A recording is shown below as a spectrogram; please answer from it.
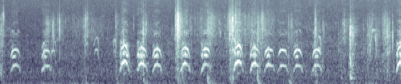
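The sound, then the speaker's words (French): Dogs bark in the woods, a long run of many sharp, fairly loud barks in an uneven rhythm. No one speaks. “il y a des chiens ici. Tu sais comment j'ai peur de ça? Mais surtout que dans le bois de même, ça doit être des chiens.”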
